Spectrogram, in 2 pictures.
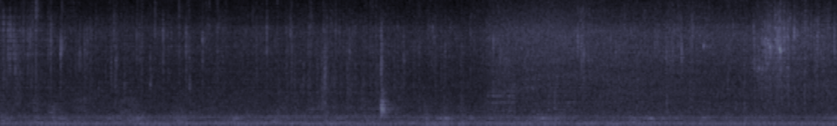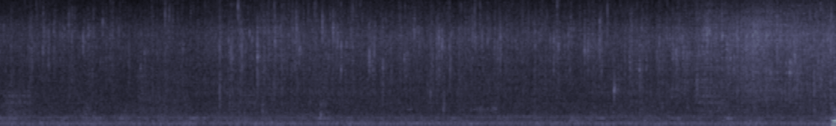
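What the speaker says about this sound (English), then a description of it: "we're going to let that fry up" Beef liver frying in a skillet on a stovetop at medium-low heat: a soft, continuous sizzle and crackle, fairly quiet and steady, with occasional faint pops and brief indistinct voice in the background.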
